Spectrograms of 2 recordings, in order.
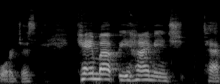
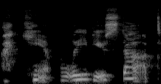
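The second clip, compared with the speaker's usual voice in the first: put-on tearful, crying voice, words choked through tears; 5 semitones higher, 5 dB quieter than usual. Retelling a woman's reply to a stranger who stopped: imitating a crying voice. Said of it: "in that kind of a voice".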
